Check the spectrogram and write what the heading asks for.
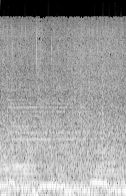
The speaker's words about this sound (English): But if you close your eyes for a moment, you can be here with me, sitting by the East River, waves lapping. There's a tugboat off in the distance. An airplane above.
